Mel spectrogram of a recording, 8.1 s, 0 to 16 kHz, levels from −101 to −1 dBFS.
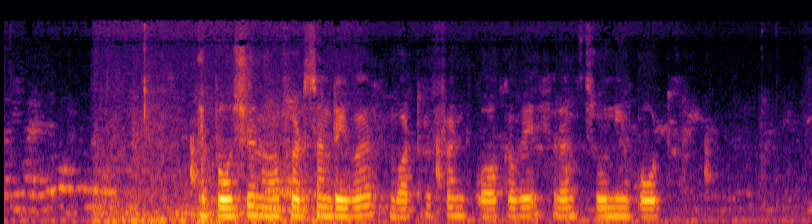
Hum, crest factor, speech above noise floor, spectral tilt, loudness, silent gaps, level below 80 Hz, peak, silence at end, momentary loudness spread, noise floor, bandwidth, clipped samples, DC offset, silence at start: none; 20 dB; 31 dB; -8.5 dB/octave; -20 LUFS; none; -36 dBFS; 0 dBFS; 0 s; 19 LU; -49 dBFS; 11 kHz; under 0.1%; under 0.1%; 0.05 s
